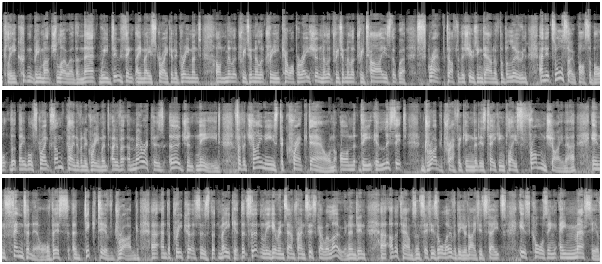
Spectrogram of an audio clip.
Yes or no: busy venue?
yes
